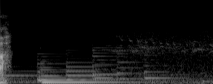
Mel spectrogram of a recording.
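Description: Background music: a held chord that starts about half a second in and slowly fades away.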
